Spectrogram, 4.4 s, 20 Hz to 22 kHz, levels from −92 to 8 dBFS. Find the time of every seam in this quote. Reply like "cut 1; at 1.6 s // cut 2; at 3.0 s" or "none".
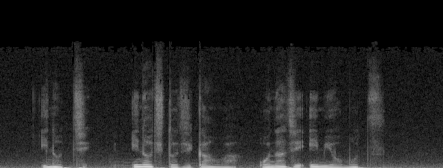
cut 1; at 1.2 s // cut 2; at 2.5 s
